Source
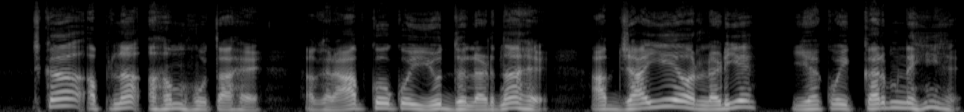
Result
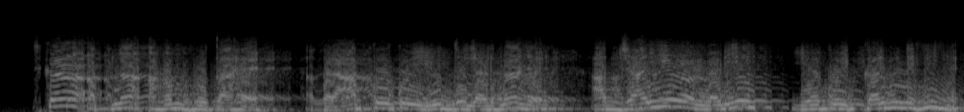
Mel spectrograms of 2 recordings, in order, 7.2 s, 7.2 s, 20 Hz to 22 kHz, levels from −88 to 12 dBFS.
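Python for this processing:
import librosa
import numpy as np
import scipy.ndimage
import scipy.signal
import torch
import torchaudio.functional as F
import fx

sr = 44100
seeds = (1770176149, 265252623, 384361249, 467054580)

y = fx.high_shelf(x, sr, hz=2500.0, db=9.0)
y = fx.hum_notches(y, sr, base_hz=50, count=3)
y = fx.transient(y, sr, attack_db=0, sustain_db=12)
y = fx.level_steps(y, sr, step_db=16)
y = fx.tube_stage(y, sr, drive_db=40.0, bias=0.65)
y = fx.air_absorb(y, sr, metres=350.0)
y = fx.echo_feedback(y, sr, ms=127, feedback_pct=33, wet_db=-9.5)
y = y * 10.0 ** (4.0 / 20.0)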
